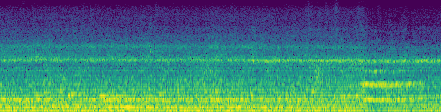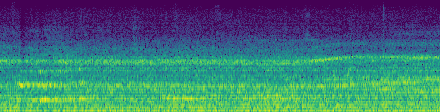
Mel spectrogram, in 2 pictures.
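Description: Traffic rumbles steadily on a road nearby.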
